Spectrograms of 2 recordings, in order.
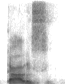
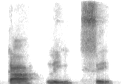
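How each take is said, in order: First: Said in the usual way. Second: "Cálice" broken into cá, li, ce; syllable by syllable. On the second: Shown as a demonstration. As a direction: separate the beats of "Cálice", cá as the strong syllable. ("Cálice" separado em cá-li-ce, com cá forte) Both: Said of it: "O K é mais forte".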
